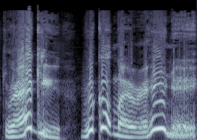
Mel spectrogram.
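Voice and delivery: high, loud cartoon dog voice; Scooby-Doo voice. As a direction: say it like Scooby with R's.

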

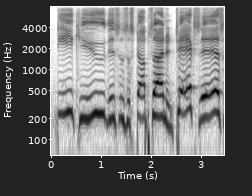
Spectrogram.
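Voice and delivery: a hint of a local TV spot; mock ad voice. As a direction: read it like a cheesy Texas ad, slowly. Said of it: "they have commercials like".

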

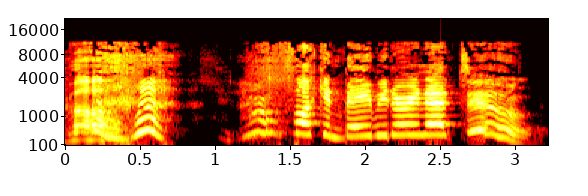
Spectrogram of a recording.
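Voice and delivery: high, loud laughing tease. Real, not acted. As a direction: tease him while laughing. Teasing friend laughing.

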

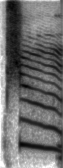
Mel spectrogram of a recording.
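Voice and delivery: high mock bomb whoosh; a playful high bomb noise; bomb sound effect. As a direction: spit out a quick pshoo like a bomb going off. Imitating a bomb dropping.

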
